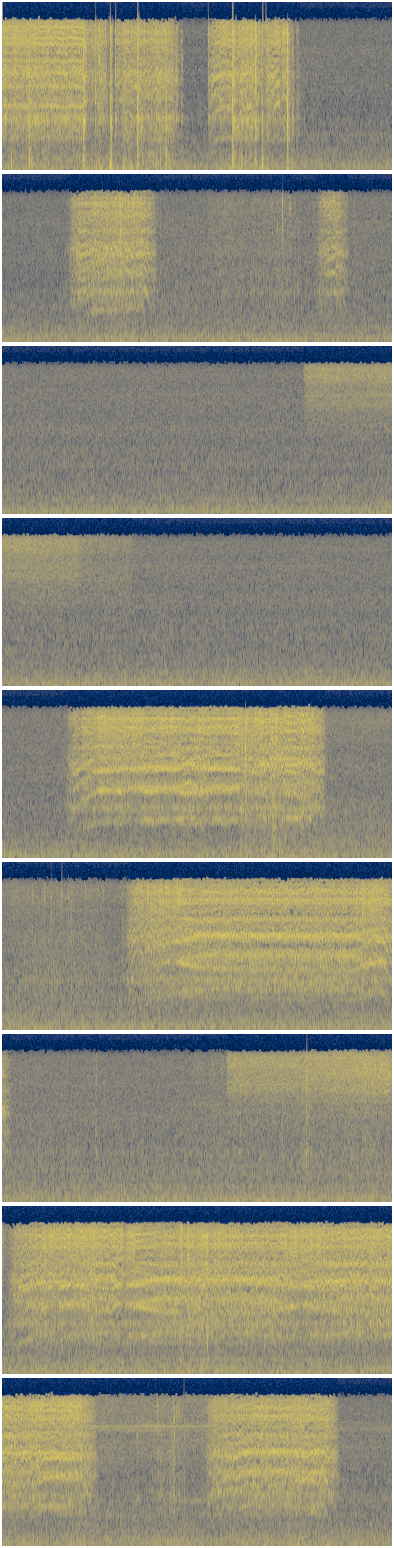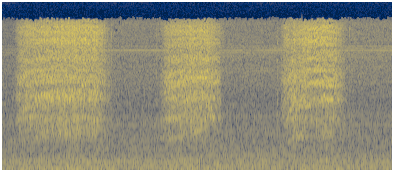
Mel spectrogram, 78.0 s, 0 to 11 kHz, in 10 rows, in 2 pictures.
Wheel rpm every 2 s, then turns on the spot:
170, 120, 120, 0, 50, 50, 20, 20, 0, 0, 0, 0, 0, 0, 0, 0, 110, 200, 140, 10, 50, 180, 190, 70, 0, 20, 10, 100, 200, 190, 190, 180, 30, 130, 100, 110, 70, 50, 80.
52-54 64-66 68-70 74-78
